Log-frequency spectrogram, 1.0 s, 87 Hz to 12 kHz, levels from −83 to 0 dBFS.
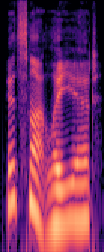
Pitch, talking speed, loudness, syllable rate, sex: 170 Hz, 290 wpm, -15 LUFS, 5.6 syllables/s, male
